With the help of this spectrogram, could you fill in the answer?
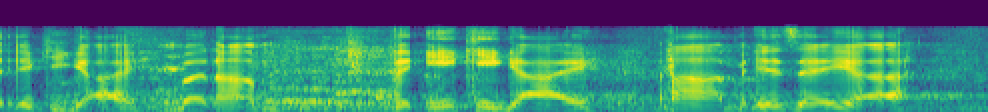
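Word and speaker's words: ikigai: we want to talk about is how to pronounce it right so it's eeky guy not not iy guy right I'm the iy guy but um the eky guy uh is a uh it's a Japanese term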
